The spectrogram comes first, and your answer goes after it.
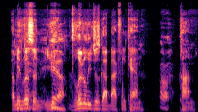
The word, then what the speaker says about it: Cannes: How do the French say it? Cannes. Cannes, yeah, Cannes. They don't pronounce the S.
